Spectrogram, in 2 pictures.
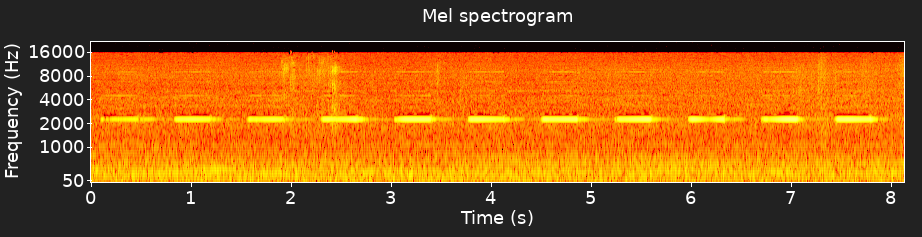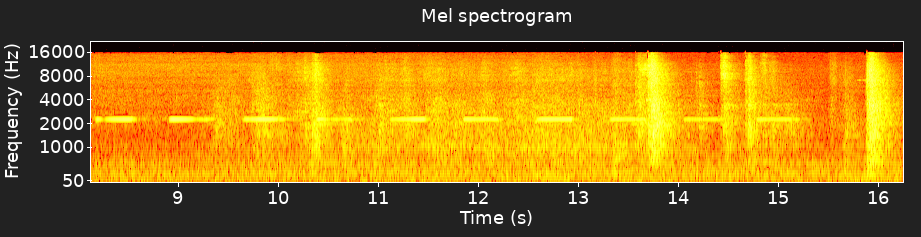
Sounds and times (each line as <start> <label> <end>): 0.0 cars 16.2
0.0 forklift 16.2
0.1 beeping 15.3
